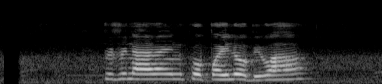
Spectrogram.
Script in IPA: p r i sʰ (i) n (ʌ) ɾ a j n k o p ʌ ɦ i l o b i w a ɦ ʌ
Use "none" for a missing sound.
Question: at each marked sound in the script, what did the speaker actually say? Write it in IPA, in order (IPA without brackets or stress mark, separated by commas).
i, a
